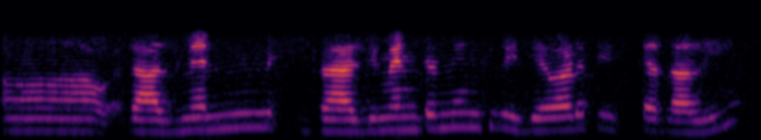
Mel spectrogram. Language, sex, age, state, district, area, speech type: Telugu, female, 30-45, Andhra Pradesh, East Godavari, rural, conversation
